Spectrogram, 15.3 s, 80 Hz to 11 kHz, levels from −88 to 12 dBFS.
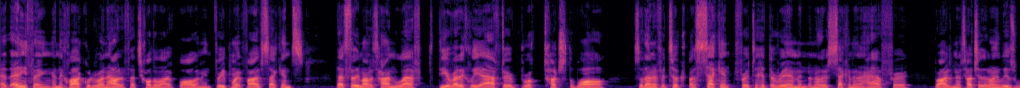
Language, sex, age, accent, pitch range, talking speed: English, male, 20-39, American, 110-130 Hz, 225 wpm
